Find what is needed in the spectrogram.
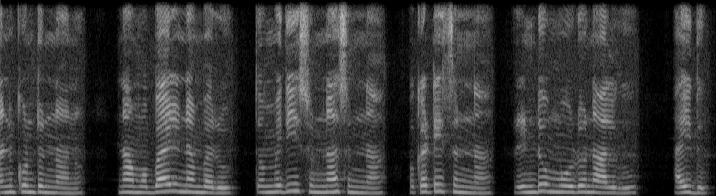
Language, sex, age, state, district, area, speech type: Telugu, female, 18-30, Telangana, Kamareddy, urban, spontaneous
